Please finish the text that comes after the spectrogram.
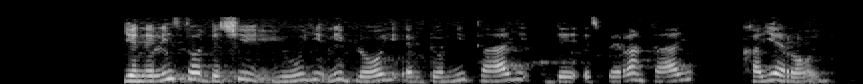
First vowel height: mid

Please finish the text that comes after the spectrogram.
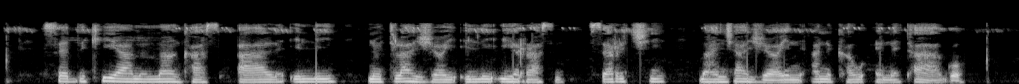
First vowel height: mid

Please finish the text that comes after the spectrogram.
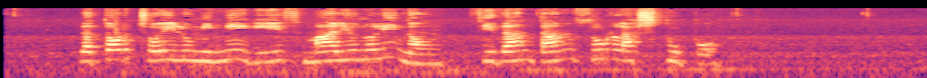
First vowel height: low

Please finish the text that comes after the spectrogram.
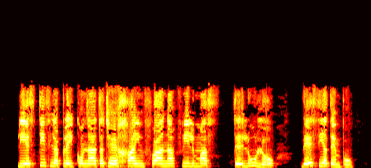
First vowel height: high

